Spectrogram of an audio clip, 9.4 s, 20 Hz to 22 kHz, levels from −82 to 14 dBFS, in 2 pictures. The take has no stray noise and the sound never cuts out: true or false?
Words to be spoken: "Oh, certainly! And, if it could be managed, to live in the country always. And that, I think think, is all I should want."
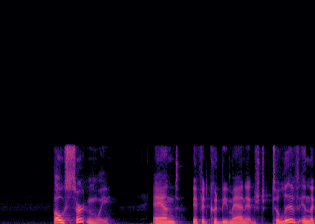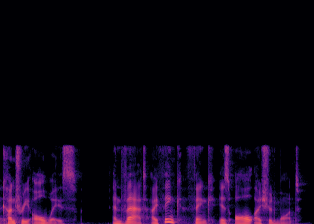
true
